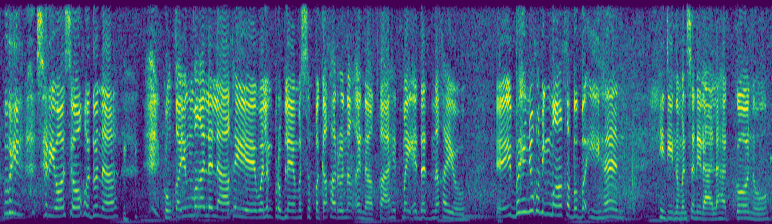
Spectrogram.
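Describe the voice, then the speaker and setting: A woman's voice: sits high, lively intonation, a little fast, noisy background. A woman playing a hopeful, chatty waitress from the provinces in a conversational radio drama. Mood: playful, earnest. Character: hopeful, playful provincial waitress, in her thirties, wanting family. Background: music.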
